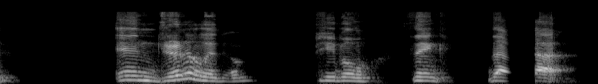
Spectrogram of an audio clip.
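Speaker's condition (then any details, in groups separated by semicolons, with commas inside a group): Cerebral palsy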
